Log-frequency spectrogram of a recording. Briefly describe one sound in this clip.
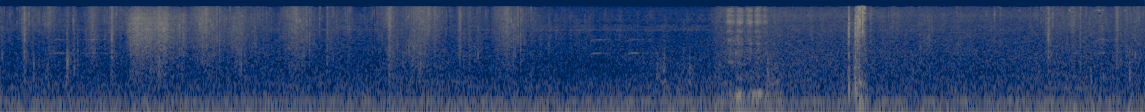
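Leafy plants rustle and swish as they are brushed aside.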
